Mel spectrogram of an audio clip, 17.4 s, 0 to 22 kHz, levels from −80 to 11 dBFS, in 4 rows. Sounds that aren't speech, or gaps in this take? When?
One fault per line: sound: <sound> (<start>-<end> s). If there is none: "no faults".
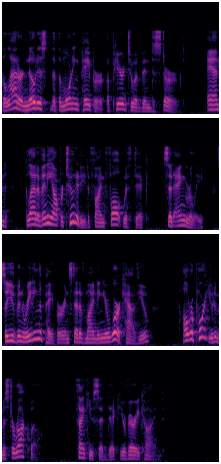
no faults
